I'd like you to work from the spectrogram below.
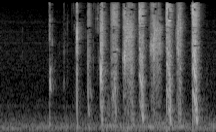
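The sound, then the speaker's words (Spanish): A quick run of about ten sharp, dry tongue clicks, the kind used to urge a horse on, coming in a fairly steady rhythm and growing denser and louder toward the end. “Eso es un chasquido del origen de la raza humana.”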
